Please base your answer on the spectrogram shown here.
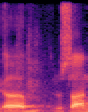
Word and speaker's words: Ruslaan: So even in Ruslan, when you say Ruslan also means the lion, it's the attitude of I am, but the right pronunciation is Ruslan.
